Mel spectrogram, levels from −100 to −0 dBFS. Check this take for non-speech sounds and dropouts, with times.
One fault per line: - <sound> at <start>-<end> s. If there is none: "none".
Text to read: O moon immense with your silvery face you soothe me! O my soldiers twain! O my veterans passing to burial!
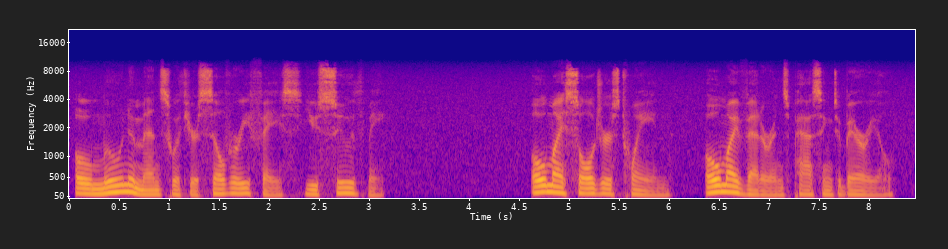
none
